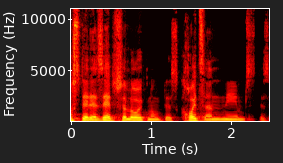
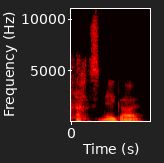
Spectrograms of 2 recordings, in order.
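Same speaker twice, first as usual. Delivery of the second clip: dismissive shrug; 3 semitones lower, 14 dB quieter than usual. Retold or imitated. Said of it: "und sagt".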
